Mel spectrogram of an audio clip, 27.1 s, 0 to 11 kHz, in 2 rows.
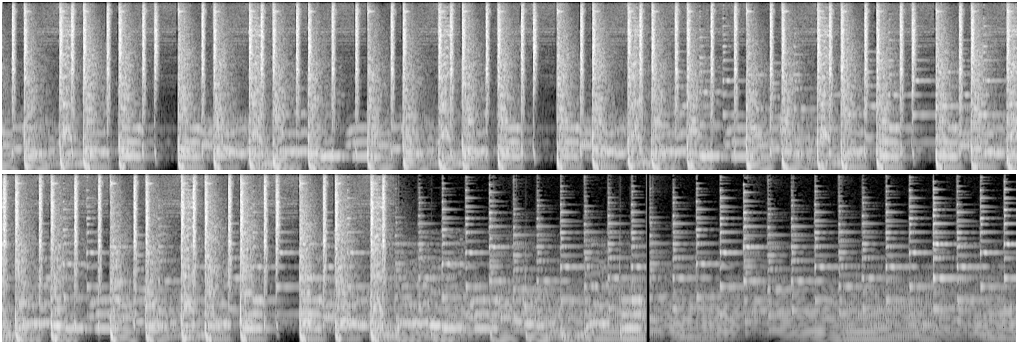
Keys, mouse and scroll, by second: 7.2 alt+shift+click, 22.5 alt+shift+click.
